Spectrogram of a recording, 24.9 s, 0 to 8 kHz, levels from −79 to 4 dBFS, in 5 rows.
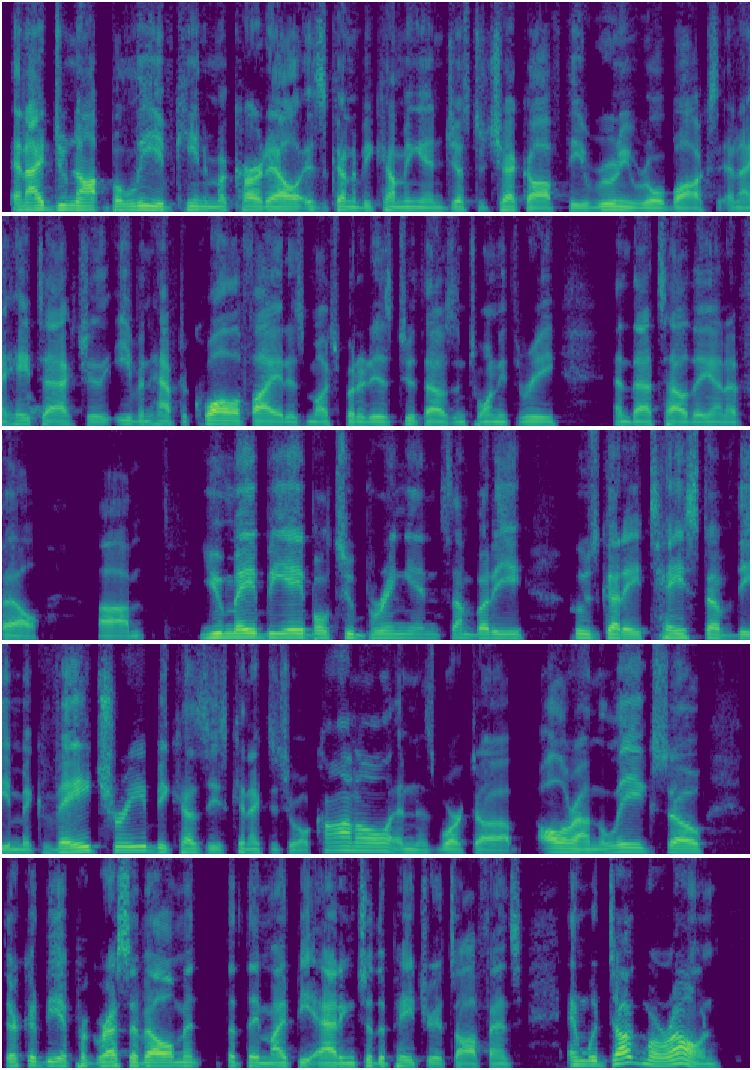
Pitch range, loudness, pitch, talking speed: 100-130 Hz, -20 LUFS, 110 Hz, 220 wpm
